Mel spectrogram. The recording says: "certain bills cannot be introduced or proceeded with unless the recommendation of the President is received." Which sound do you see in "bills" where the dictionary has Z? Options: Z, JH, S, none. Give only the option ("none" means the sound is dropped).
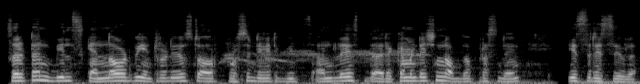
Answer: S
